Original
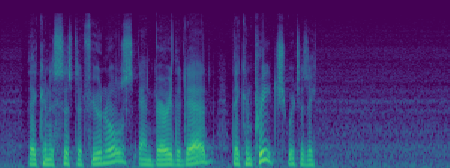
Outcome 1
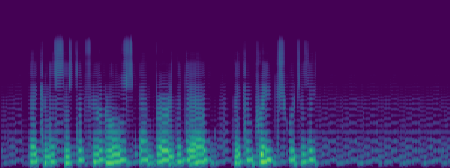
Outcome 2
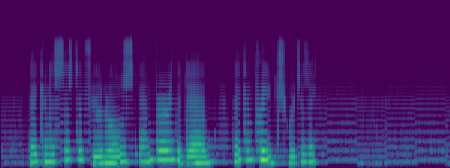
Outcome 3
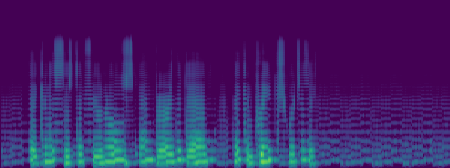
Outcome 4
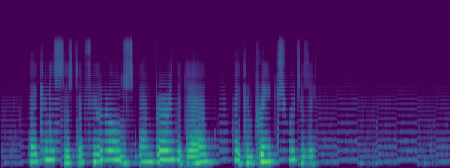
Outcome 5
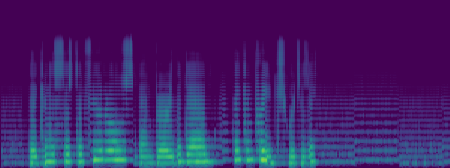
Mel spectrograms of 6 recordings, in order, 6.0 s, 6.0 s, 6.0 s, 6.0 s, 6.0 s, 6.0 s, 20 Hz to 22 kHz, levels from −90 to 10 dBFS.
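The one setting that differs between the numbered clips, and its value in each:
arpeggiated vocoder, a note every: 93, 395, 137, 264, 589 ms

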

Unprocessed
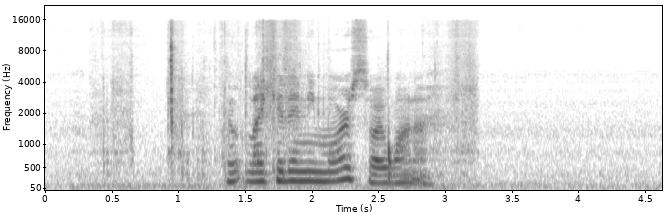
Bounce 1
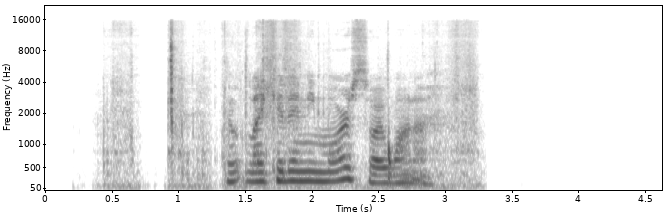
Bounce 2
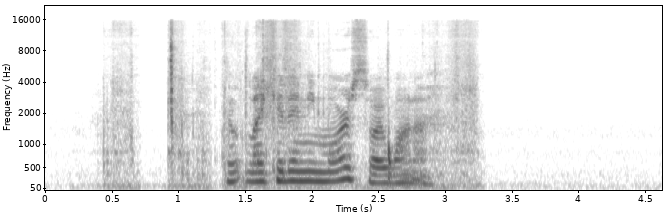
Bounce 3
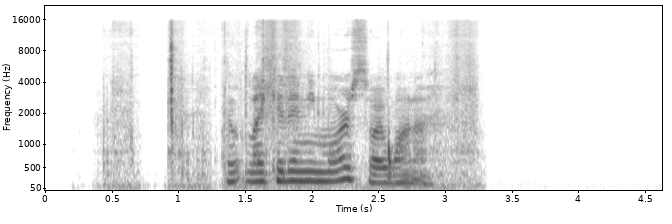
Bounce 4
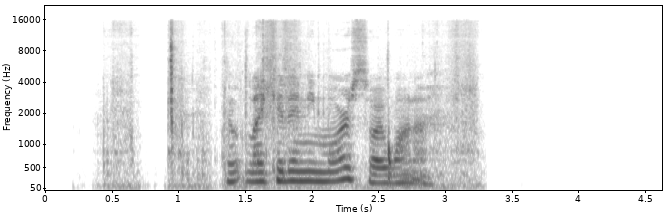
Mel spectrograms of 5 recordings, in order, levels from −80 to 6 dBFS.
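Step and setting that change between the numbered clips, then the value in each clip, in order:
gate, range: -57, -12, -25, -40 dB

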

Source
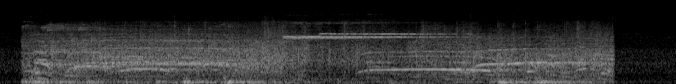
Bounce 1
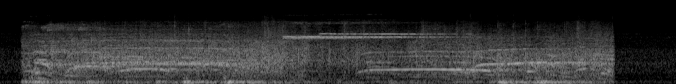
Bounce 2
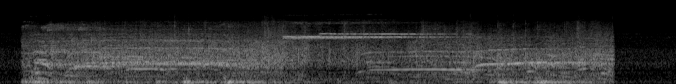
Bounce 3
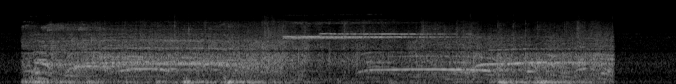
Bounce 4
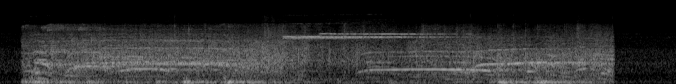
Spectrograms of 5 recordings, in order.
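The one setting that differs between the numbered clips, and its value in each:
notch, frequency: 230, 650, 1800, 7300 Hz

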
